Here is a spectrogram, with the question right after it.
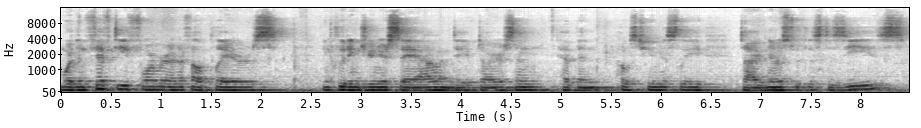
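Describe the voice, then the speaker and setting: In a room with audible echo and noticeable background noise, a man with a medium-pitched voice speaks at a moderate pace. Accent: American. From Wisconsin, Green Bay. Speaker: professor and moderator. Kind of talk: moderated panel.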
